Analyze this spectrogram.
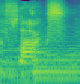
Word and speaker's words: Phlox: Her flower she's based off of is called Creeping Phlox. So Flo is spelled P-H-L-O.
